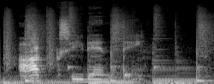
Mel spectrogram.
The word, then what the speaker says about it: accidente: But in Spanish, it's an A, accidente. Accidente. Okay. So notice on that one you have a bunch of vowels. You have you have the A, the I, and then two E's, right? So the A is going to say the I says E, and then both of those E's are going to say A. So you have accidente.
